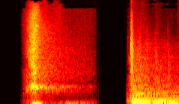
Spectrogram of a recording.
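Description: A whoosh sound effect about half a second in that fades away over most of a second. After a short silence, music with a deep low note comes in near the end.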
